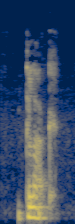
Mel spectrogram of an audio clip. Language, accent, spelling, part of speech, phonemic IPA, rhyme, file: English, Southern England, gluck, verb, /ɡlʌk/, -ʌk, LL-Q1860 (eng)-gluck.wav
- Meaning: To flow or cause to flow in a noisy series of spurts, as when liquid is emptied through the narrow neck of a bottle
